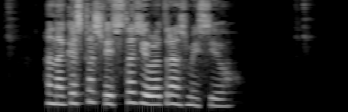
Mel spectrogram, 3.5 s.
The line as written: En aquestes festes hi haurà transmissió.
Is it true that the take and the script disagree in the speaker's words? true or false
false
